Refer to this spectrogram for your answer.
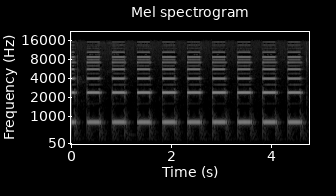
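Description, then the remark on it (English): An electronic school bell sounds in a steady run of nine bright, buzzy beeps, evenly spaced at a brisk pace, each held at one pitch, with no voices over it. “That's the school bell.”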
